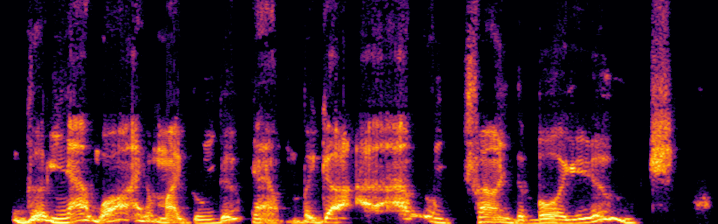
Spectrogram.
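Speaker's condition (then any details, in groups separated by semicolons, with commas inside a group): Cerebral palsy with speech impediment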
